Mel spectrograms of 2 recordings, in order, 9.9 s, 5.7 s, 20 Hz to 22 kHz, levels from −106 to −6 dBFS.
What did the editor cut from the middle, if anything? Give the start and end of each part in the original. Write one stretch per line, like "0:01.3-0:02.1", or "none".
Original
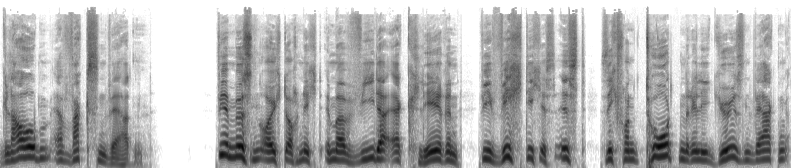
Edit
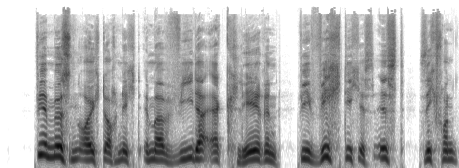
none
